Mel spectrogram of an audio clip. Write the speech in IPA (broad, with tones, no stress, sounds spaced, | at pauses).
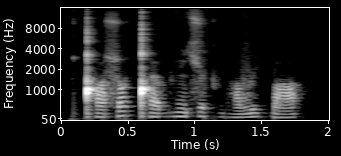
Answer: ǃʰ ɒ˨ ɬ o˦ ǃʰ ɜ˨ bʱ ĩ˦˨ ɕ o˦˨ t͡ʃ bʱ ɒ˨ v i˦ k͡p ɒ˨˦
